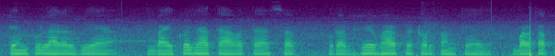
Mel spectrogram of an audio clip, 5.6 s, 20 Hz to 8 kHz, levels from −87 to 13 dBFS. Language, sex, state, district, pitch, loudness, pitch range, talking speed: Hindi, male, Bihar, Gopalganj, 115 Hz, -23 LUFS, 115-120 Hz, 195 wpm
